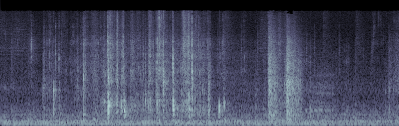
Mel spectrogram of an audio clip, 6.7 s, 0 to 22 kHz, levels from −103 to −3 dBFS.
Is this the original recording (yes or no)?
yes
